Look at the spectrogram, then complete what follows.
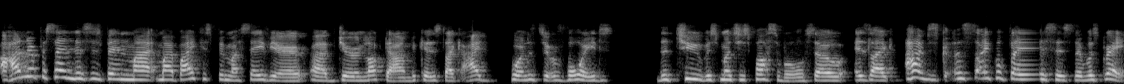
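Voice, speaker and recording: Somewhat breathy, a woman speaks at a moderate pace with a fairly high pitch. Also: ordinary pitch variation. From Netherlands. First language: Dutch. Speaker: solutions engineer and tech community organiser. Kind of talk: podcast interview.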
